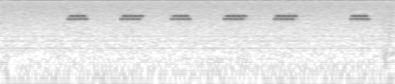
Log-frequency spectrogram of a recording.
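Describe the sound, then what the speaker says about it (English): A little toy cricket chirps in six or seven evenly spaced, bright short bursts, each about a tenth of a second, steady and fairly close over a quiet background. "Look, a little toy cricket. This is what was making the noise all the time."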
